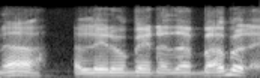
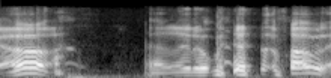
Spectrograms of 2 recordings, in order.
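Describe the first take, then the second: First: A hint of a hammed-up English rock-star toast; mild mock grand announcement. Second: Lightly imitating a fake English accent, fast; quick hammed-up English toast; mock English accent. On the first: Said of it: "Why does he say it like that?". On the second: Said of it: "trying to go for an English accent".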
